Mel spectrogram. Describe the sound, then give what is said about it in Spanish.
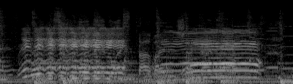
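A female impressionist imitates a cow with two drawn-out, wavering moos, each lasting over a second, fairly loud with a short pause between them and no other talk. “… es la imitadora más importante de la Argentina, ¿eh? Te imita, por ejemplo, no sé, una vaca.”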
